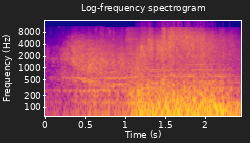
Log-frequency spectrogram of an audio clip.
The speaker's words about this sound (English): As more explosions erupt around him, Mitchell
